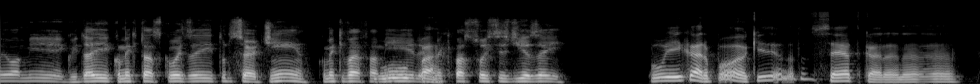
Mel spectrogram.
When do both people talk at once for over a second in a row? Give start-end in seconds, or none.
none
